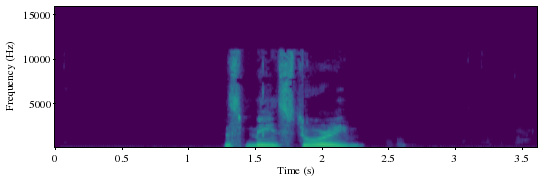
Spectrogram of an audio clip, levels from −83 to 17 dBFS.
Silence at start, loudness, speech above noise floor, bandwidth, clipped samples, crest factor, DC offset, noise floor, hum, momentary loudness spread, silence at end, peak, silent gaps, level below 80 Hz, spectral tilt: 1.25 s; -22 LUFS; 56 dB; 11.5 kHz; under 0.1%; 18 dB; under 0.1%; -77 dBFS; 60 Hz at -65 dBFS; 13 LU; 1.35 s; -8 dBFS; none; -66 dBFS; -5 dB/octave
